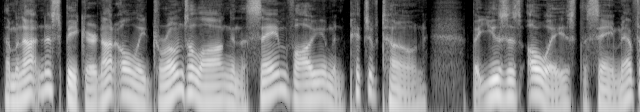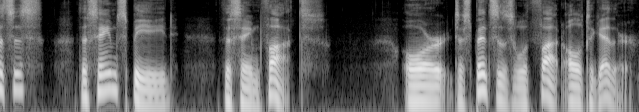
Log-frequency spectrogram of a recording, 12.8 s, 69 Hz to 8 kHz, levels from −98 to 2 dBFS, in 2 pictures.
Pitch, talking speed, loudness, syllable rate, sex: 110 Hz, 145 wpm, -17 LUFS, 4.8 syllables/s, male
